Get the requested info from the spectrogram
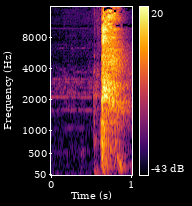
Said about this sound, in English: I have to sneeze for the first time in about 3 hours.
